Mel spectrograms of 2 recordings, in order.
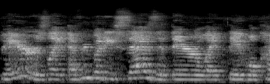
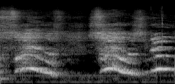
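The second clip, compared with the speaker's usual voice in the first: terrified screaming. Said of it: "And I'm screaming".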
